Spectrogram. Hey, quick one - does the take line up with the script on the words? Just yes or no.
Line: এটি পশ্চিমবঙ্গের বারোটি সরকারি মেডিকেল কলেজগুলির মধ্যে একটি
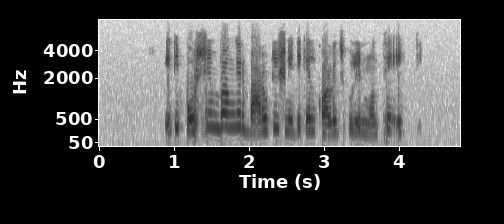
no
